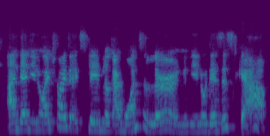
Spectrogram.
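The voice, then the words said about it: Caribbean accent. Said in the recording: “my accent is very Caribbean.”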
